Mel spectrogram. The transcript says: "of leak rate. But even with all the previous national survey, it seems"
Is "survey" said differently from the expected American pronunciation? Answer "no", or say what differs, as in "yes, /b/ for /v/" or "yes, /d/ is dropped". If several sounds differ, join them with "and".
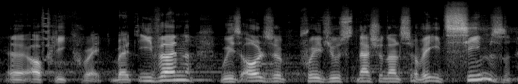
no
